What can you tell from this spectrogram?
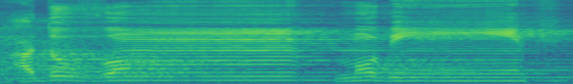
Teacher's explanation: تنوین کے بعد میم حروف یرملون کا آیا ہے تو ادغام اور غنہ دونوں ہوں گے، عدو مبین، یا سے پہلے زیر ایک الف کے برابر کھینچ کر پڑھا جائے گا۔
